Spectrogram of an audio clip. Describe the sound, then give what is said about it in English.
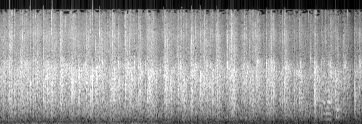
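An audience claps steadily for several seconds, a dense, loud wash of many overlapping hand claps that holds level throughout and thins slightly at the very end. The applause is for a panel at the end of the panel section of an evening event. “So if you don't mind, perhaps putting your hands together for our panel.”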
